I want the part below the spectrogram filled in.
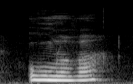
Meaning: convention (treaty)
- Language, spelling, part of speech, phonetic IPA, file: Czech, úmluva, noun, [ˈuːmluva], Cs-úmluva.ogg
